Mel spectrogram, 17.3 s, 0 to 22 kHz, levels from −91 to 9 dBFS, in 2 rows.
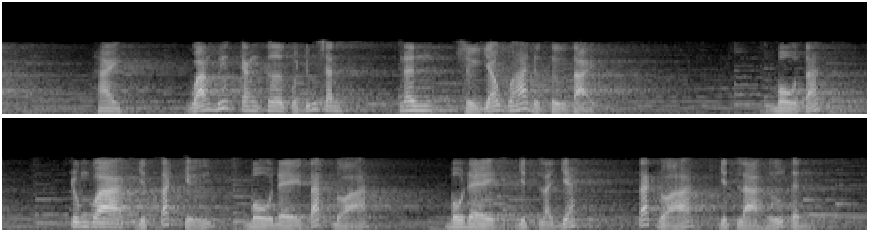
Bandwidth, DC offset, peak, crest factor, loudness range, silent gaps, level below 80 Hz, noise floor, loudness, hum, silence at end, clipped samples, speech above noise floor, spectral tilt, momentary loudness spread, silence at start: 5.4 kHz; under 0.1%; -2 dBFS; 22 dB; 5 LU; none; -54 dBFS; -47 dBFS; -24 LUFS; none; 0 s; under 0.1%; 23 dB; -4 dB/octave; 21 LU; 0 s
